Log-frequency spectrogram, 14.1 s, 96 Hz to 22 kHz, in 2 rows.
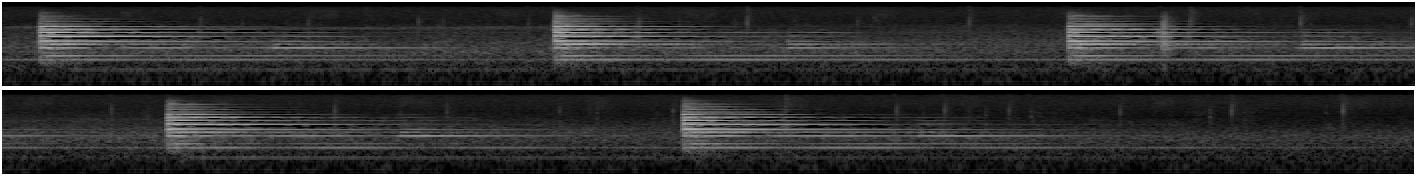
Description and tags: Church Clock Strikes 5
The church bell strikes 5 oclock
